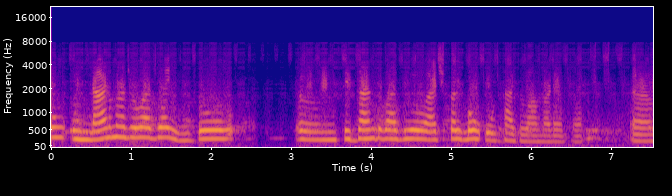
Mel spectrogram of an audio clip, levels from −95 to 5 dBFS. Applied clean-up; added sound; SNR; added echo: neural separator model SepFormer DNS4.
